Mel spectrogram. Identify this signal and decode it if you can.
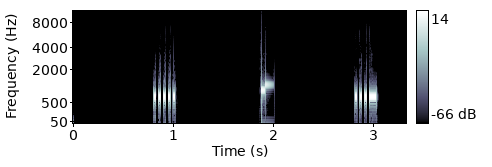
Morse code, heard as a keyed tone, about 48 wpm, 700 Hz. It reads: 5 V
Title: Single Letter-Number Alt 50wpm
